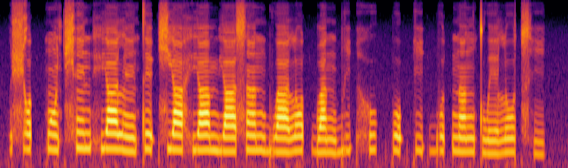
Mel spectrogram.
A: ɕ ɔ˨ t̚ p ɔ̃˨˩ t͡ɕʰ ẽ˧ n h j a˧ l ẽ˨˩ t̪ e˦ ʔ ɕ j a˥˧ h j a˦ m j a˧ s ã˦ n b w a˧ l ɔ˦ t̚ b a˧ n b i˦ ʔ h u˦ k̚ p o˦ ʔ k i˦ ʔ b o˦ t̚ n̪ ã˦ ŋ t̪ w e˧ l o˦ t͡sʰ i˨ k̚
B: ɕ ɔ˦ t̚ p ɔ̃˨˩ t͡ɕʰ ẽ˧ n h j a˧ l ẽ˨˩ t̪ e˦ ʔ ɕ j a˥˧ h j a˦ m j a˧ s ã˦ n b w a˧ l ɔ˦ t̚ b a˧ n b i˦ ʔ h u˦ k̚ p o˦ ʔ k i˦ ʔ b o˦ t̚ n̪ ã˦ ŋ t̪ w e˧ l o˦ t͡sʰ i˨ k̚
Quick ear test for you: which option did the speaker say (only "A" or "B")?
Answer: A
